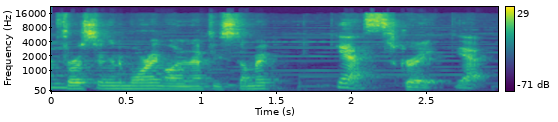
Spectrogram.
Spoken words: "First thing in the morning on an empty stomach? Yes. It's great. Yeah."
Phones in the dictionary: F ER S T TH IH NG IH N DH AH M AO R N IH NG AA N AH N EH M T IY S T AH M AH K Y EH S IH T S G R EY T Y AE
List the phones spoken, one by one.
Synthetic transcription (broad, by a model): F ER S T S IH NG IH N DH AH M AO R N IH NG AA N AH N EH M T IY S T AH M AH K Y EH S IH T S G R EY T Y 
